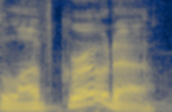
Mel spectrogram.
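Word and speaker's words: lövgroda: of it fun fact leaf frog in Swedish is called love grota and is basically pronounced love grota it's pretty cool I wonder what a leaf frog looks like love grotta love grotta all right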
